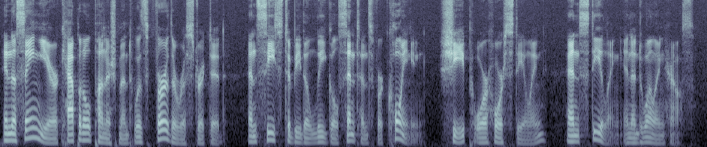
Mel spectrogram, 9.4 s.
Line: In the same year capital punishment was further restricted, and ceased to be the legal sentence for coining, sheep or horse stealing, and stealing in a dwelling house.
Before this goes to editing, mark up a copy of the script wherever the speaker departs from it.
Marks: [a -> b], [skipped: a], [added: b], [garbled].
In the same year capital punishment was further restricted, and ceased to be the legal sentence for coining, sheep or horse stealing, and stealing in a dwelling house.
